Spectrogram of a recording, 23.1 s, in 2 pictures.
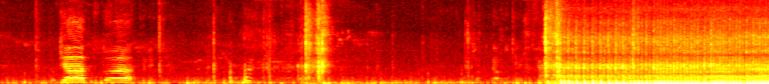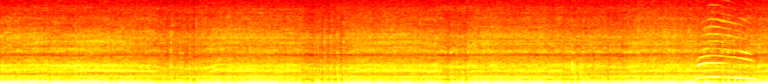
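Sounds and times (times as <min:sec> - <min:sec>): motorcycle engine idling: 0:08.3 - 0:23.0.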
